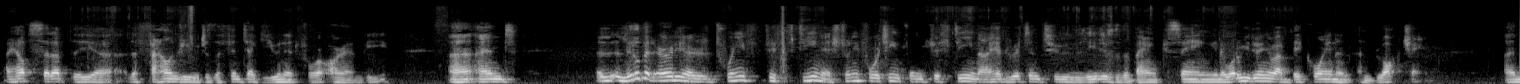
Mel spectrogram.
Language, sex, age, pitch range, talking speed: English, male, 30-49, 110-130 Hz, 180 wpm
